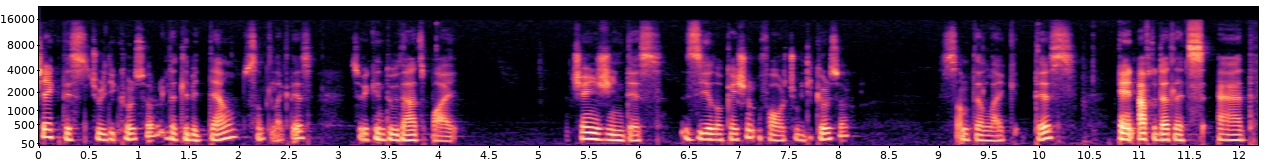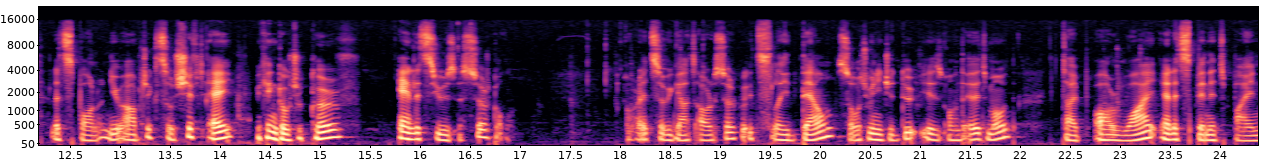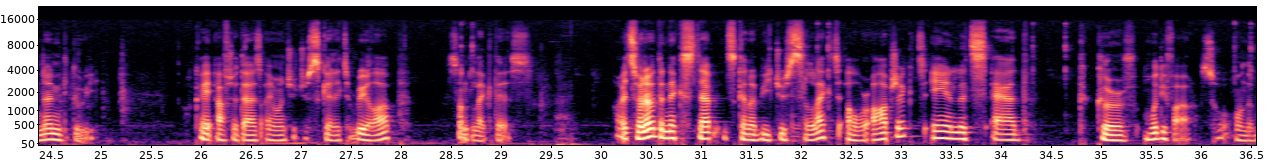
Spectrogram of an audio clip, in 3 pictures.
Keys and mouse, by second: 4.0-10.1 drag, 10.5 shift+middle drag, 13.2 n, 13.9 shift+a, 17.8 shift+middle click, 18.5 click, 20.5 KP_3, 21.4 Tab, 22.8 r, 26.4 s, 29.2 Tab, 30.9-31.4 middle drag, 32.2 click, 34.3 click, 36.3-36.5 drag.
